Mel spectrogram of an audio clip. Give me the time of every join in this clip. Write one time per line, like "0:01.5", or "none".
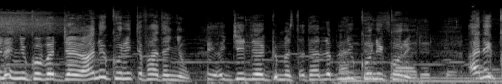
0:02.1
